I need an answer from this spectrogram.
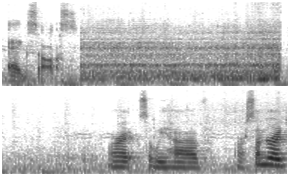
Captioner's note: blender whirring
